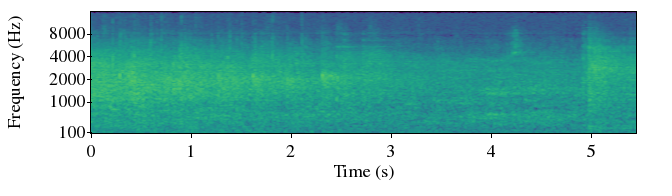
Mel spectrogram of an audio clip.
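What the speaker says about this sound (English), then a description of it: "Hosak assisted to his feet and being helped to the bench as the crowd gives their applause." Crowd applause at a live Miami club hockey game as an injured player is helped to the bench, a steady broad clapping wash that slowly fades, with a brief louder burst near the end.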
